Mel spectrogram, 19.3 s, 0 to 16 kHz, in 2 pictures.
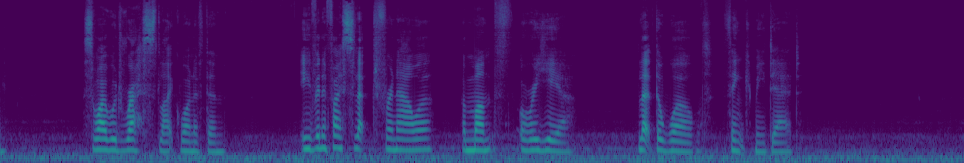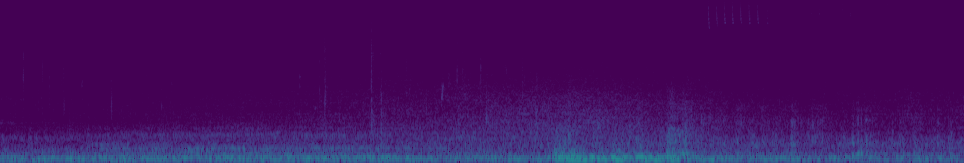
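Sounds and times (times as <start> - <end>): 
speech: 0.9 - 2.4, 3.0 - 5.8, 6.4 - 8.1
deep ferocious thunder rumbling in a storm at a sea cliff: 11.6 - 19.2.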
